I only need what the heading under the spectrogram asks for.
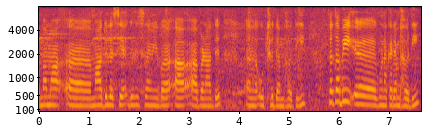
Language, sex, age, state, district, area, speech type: Sanskrit, female, 18-30, Kerala, Palakkad, rural, spontaneous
